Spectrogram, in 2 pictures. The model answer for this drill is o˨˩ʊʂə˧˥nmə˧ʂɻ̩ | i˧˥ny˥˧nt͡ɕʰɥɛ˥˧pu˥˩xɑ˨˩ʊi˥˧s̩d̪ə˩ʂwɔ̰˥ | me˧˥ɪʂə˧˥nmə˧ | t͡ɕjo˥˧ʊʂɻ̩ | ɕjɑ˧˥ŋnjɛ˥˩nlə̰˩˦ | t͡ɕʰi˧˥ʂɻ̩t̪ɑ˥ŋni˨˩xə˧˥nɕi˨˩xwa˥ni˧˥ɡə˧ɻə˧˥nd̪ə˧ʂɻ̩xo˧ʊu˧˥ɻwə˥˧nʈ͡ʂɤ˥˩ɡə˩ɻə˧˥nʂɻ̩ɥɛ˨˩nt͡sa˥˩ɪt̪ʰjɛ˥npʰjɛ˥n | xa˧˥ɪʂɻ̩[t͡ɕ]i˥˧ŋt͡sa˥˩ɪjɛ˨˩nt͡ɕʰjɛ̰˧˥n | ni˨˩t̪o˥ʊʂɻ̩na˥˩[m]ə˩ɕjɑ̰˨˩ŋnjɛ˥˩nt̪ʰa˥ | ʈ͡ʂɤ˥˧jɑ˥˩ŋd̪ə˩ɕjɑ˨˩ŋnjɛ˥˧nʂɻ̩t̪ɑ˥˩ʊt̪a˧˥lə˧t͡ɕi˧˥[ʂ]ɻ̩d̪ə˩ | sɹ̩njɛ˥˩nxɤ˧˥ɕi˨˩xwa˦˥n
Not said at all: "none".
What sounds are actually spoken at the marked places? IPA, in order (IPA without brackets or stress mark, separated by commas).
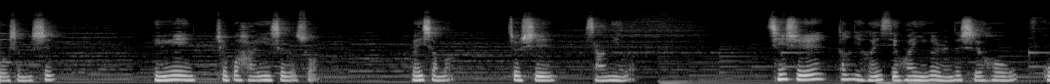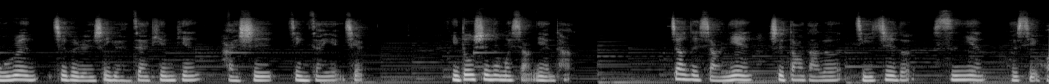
t͡ɕ, m, ʈ͡ʂ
